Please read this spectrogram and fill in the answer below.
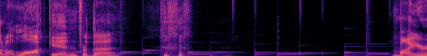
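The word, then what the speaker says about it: Meijer: Meer is the pronunciation.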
